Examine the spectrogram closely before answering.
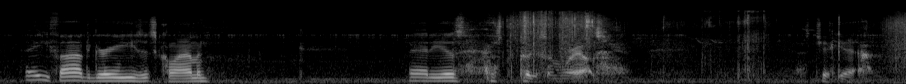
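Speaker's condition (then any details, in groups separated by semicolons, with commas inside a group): No condition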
